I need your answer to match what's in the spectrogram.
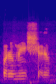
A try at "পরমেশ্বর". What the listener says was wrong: না, শরম নয়,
